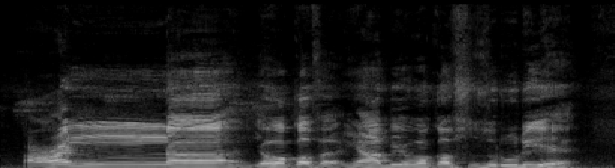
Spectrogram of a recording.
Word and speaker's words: عنا: زبر وا، واعفو واعفو عنا، انا نہیں، یہاں بھی لوگ غلط پڑھتے ہیں، انا الف خالی پڑھ رہے ہوتے ہیں، انا، یہ عین، عین نون زبر عن، عنا عنا، یہ وقف ہے، یہاں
